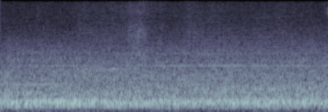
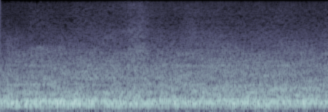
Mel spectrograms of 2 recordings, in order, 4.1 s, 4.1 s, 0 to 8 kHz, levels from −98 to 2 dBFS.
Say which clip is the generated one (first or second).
second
